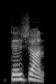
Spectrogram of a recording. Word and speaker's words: Dejan: Okay, so why would you pronounce that J different? Well, the thing is, I know because I had an instructor whose name was Dejan, and he said that's how you pronounce. Interesting. Okay, so maybe when a J is in between letters, it's pronounced a little bit different than if it's like Jokic.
